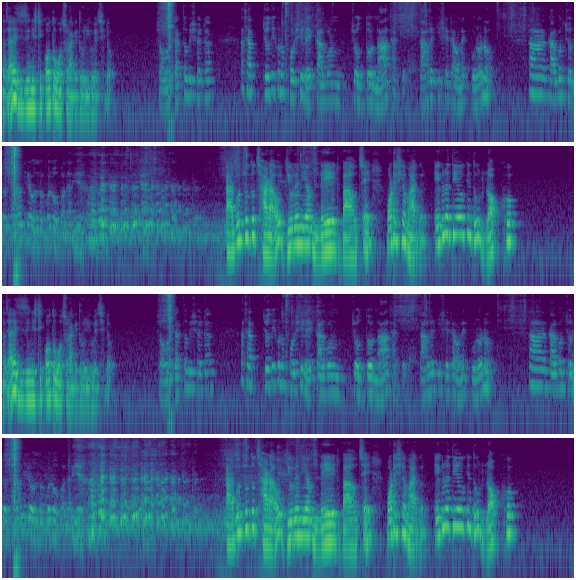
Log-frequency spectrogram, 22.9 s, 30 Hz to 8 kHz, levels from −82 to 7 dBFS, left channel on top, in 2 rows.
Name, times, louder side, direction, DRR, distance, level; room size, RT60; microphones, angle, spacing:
voice 1, 0.0-2.2 15.9-21.6, left 1 dB, 10° left, 5 dB, 0.3 m, -23 dB
sound 1, 3.0-3.5 4.8-4.9 5.2-6.6 7.7-8.6 9.9-10.8 11.4-12.3 13.2-13.3 13.5-13.6 13.9-15.2 15.5-16.4 16.7-16.9 17.3-17.7, left 3 dB, 35° left, 0.9 m, -36 dB
voice 2, 3.1-4.2 4.8-9.8 10.4-14.4, right 2 dB, 80° left, 2 dB, 1.1 m, -36 dB
Laughter, 11.4-17.7, right 4 dB, 80° right, 0.4 m, -34 dB
4.1 x 3.7 x 2.8 m, 0.33 s
head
